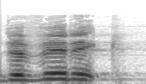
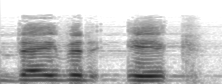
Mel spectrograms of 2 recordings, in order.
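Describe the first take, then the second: First: The name and suffix are blended into one word. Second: The name David is said intact, then -ic added. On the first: The speaker calls it right. "It's the Davidic covenant" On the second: The speaker calls it wrong. "We don't say David-ic covenant"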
